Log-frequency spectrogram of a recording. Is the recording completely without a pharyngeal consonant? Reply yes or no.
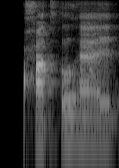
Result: no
